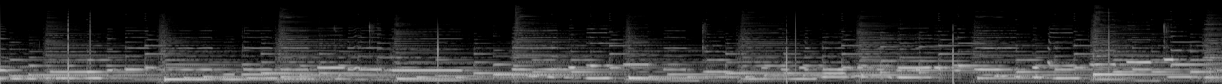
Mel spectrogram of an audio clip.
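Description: Sharp loud pops jump well above the sound, which carries on beneath them: a double pop at 0.68–0.92 s, one at 4.38 s, another pair at 7.87–7.98 s, and single ones at 9.53 and 11.09 s. They are likely voltage spikes from a switch, plug, static or driver glitch.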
